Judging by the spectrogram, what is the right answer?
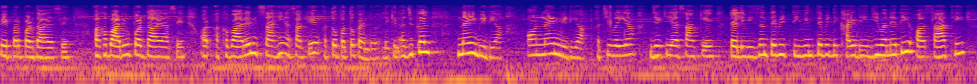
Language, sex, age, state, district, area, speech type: Sindhi, female, 30-45, Uttar Pradesh, Lucknow, urban, spontaneous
